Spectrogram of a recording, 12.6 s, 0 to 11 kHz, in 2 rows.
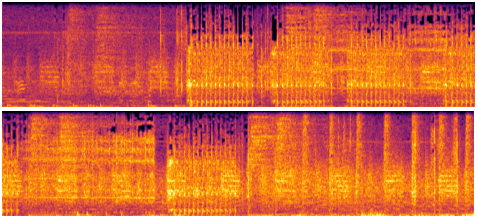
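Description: G&G MG42 airsoft electric machine gun firing several bursts of rapid full-auto fire, each about a second long with short pauses between, over background music.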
